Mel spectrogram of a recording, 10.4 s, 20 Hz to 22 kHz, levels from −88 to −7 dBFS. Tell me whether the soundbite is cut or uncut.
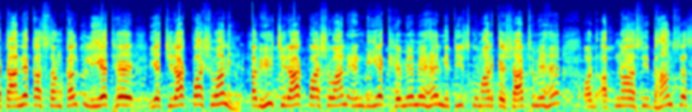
cut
